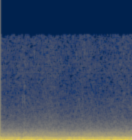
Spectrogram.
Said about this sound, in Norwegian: Det høres ut som en sånn påhengsmotor som står og ruller her et eller annet sted.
